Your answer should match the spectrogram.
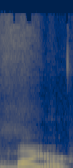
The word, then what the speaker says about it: Maillard: I did You did spell it poorly, but Maillard. that is how it's pronounced.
